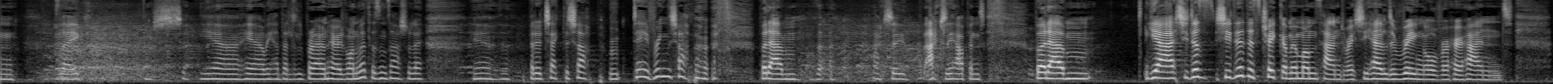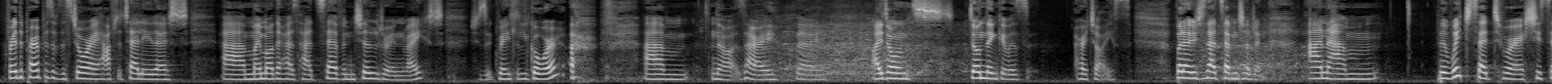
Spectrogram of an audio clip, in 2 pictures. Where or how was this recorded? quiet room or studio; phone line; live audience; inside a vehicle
live audience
